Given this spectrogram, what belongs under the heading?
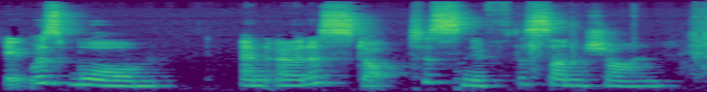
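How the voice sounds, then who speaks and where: With an Australian accent, a woman talks at a moderate pace in a fairly high, somewhat breathy voice. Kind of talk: children's story reading.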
